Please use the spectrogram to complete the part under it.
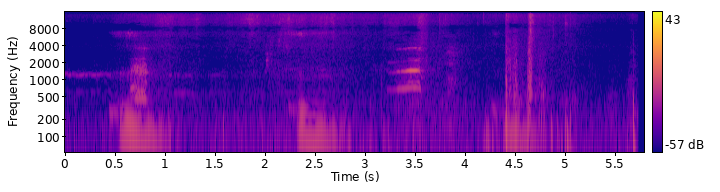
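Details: A goat snoring: low, rough rasping breaths about every two seconds, each with faint nasal squeaky overtones, over a quiet steady background hiss.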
